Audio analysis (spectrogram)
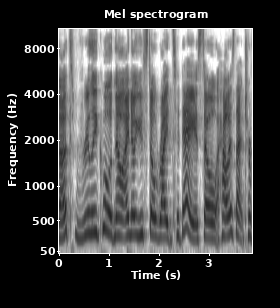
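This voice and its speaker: A woman speaks in a bright, sharp tone. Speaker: podcast host. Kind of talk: interview conversation.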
